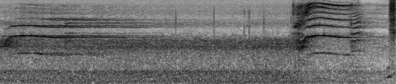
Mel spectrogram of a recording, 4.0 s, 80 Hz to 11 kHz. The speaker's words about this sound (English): Killer whale sound. Orca sounds, yeah. Okay. Play this. 10 hours orca killer whales chasing. Oh, my God. That's insane. It sounds like a horror movie.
